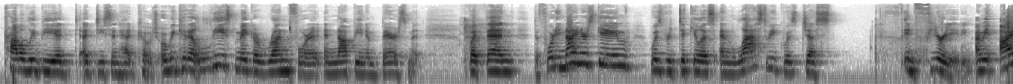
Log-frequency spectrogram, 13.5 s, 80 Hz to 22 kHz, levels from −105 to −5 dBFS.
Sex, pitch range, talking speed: female, 180-235 Hz, 170 wpm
